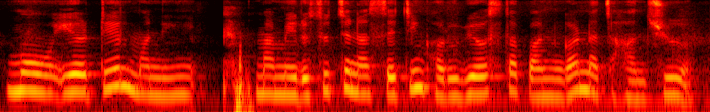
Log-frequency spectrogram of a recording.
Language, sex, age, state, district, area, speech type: Nepali, female, 45-60, West Bengal, Darjeeling, rural, read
